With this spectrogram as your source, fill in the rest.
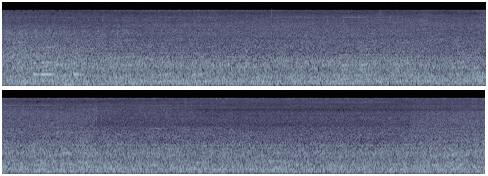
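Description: City traffic hums steadily far below, outdoors.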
